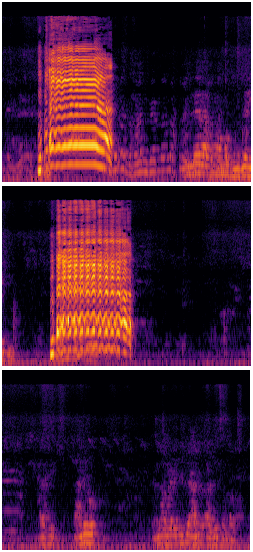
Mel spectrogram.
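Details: Goat in Bangladesh bleating twice, each a loud, trembling, roughly one-second call about four seconds apart, with murmuring human voices in the gaps and afterwards.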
